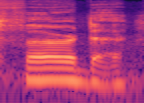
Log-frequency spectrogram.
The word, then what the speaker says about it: FØDE: Apparently it's pronounced FØDE in Danish.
